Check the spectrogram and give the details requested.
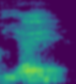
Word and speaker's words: the: The is pronounced DA.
